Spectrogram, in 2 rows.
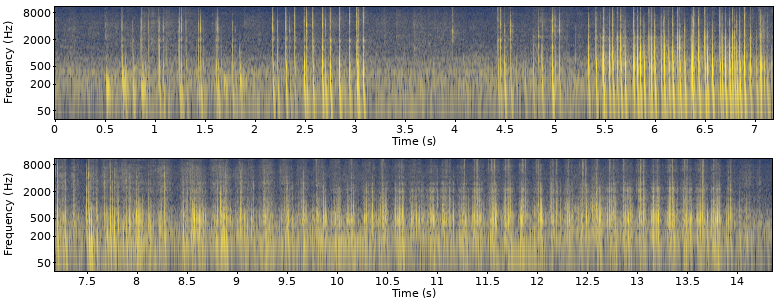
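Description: Fingernails scratch and tap along the edges and surface of a large, unwrapped solid milk chocolate bar held in both hands. Short bursts of quick, dry clicks give way to a louder, dense stretch of rapid scratching partway through. Steady, lighter tapping follows, with a midrange tone around 555 Hz and little lingering ring.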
